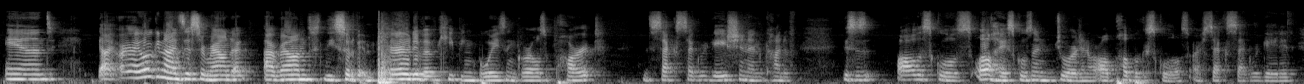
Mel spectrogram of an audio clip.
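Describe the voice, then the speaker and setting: A woman's voice: medium pitch, fairly even intonation, normal speed, rough recording. A middle-aged woman giving an academic talk about her book, telling classroom stories with lots of hedging and restarts. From United States. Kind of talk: academic lecture with anecdotes.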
